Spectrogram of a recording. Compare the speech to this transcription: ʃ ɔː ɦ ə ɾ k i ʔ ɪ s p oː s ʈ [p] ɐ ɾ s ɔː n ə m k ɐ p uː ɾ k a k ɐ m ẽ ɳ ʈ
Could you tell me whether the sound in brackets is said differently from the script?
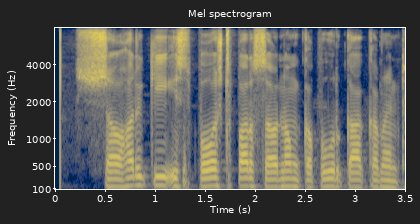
no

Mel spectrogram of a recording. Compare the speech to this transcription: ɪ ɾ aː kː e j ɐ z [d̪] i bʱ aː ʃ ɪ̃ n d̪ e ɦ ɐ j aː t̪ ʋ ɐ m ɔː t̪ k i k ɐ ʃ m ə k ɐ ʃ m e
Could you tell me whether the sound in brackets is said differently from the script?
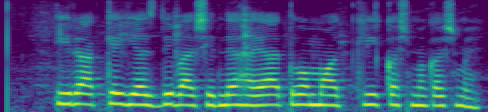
no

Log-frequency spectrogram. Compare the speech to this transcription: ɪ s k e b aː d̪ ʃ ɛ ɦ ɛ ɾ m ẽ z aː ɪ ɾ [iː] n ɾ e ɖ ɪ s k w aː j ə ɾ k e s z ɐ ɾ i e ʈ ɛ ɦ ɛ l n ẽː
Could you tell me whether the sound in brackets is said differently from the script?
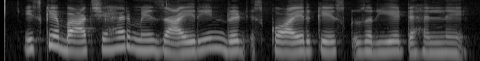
no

